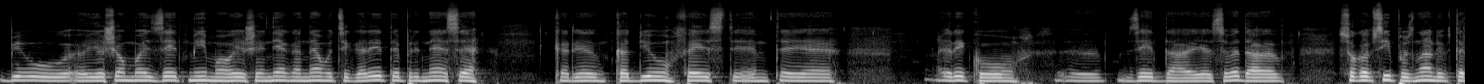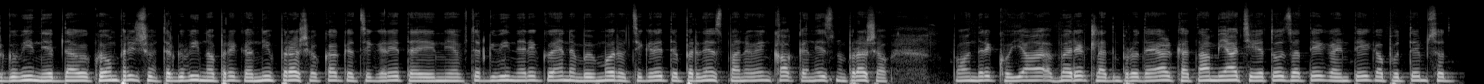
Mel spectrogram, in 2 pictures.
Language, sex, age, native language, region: Slovenian, female, 50-59, Slovenian, Carinthia region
